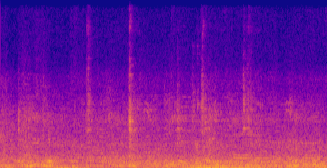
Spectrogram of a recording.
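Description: A wheeled cart rattles along a brick pavement.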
